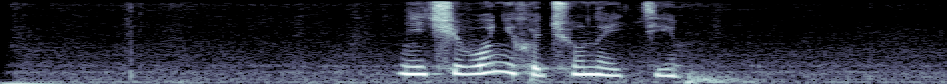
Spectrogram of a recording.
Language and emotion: Russian, neutral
